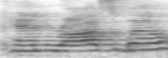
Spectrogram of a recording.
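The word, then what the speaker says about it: Ken Rosewall: you said who's the oldest winner and I pronounced it wrong how is it Ken Roswell I'm gonna tear you up was 37 years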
